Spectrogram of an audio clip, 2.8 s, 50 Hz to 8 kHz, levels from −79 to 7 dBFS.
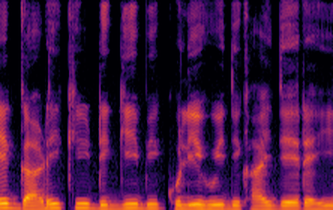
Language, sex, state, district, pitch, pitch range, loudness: Hindi, male, Chandigarh, Chandigarh, 135 Hz, 125-150 Hz, -18 LUFS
